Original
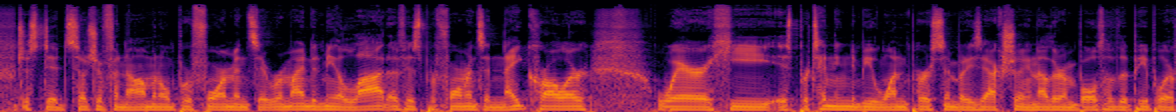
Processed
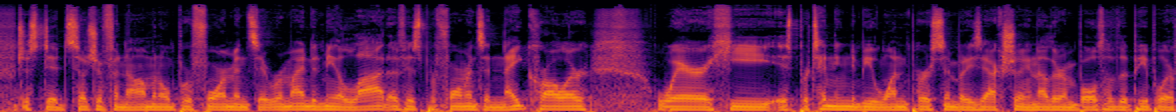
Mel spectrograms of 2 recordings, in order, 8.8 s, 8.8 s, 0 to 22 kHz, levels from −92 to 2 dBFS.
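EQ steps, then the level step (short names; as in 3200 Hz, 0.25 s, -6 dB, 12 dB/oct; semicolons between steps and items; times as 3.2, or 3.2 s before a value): bell 1200 Hz -13 dB 0.91 oct; +3.0 dB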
